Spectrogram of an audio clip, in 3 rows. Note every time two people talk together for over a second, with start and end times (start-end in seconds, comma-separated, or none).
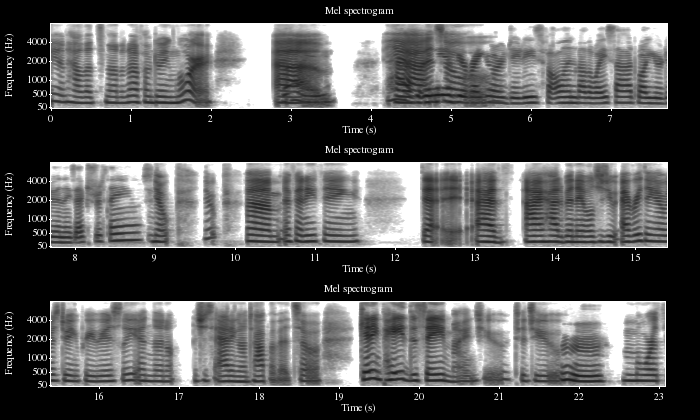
4.2-5.6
